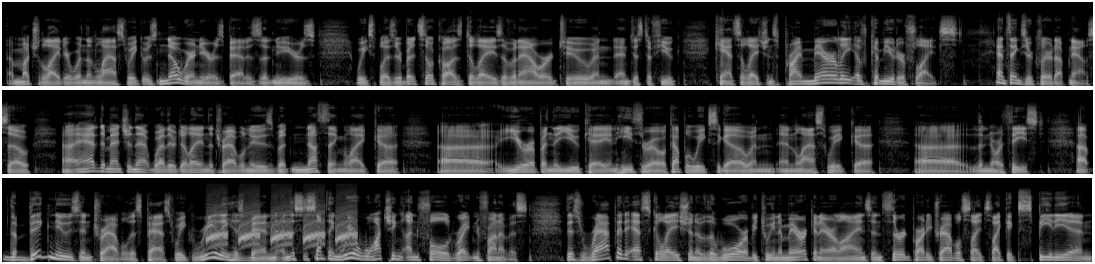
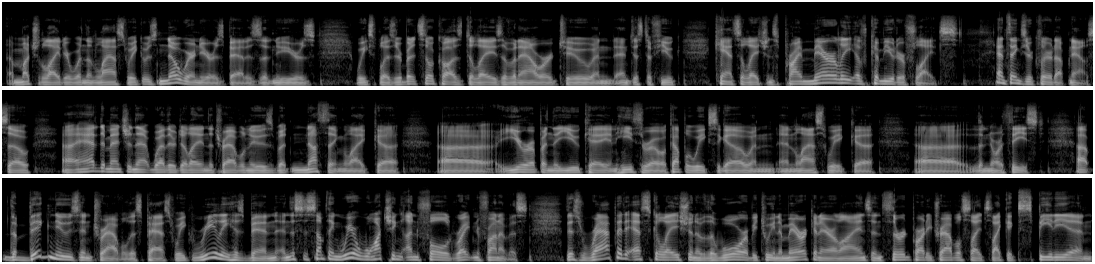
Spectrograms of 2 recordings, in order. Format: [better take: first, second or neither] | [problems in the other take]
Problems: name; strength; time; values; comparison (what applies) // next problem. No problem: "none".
second | alarm; loud; from 24 to 25 s; peak level with the speech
